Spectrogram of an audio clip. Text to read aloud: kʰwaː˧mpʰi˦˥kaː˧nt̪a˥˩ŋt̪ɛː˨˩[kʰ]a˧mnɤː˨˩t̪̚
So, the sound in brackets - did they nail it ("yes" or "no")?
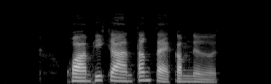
no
